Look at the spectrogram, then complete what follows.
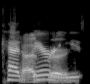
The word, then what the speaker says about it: Cadbury's: had berries creme egg he actually pronounces it properly we say cadbury cream egg he said cadburys because you actually add on to it which is like actually a proper english cadbury creme egg what happened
